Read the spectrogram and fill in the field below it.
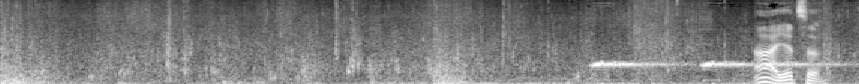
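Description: Water splashes as an oar rows a wooden boat.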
